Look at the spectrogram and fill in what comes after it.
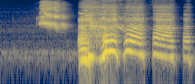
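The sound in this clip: A pet bird calls: a high, thin chirp followed by several louder, harmonic, voice-like squawks in quick succession, heard alone without any talk.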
